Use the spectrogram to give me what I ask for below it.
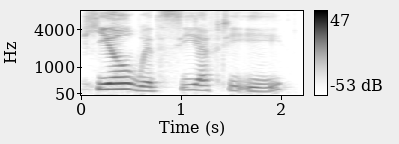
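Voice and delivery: slow and carefully spelled out; over enunciating. Shown as a demonstration. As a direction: spell out each letter slowly. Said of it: "say it one more time slowly".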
